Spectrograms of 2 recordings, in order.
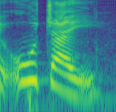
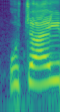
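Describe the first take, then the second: First: ऊंचाई opening on a drawn-out OO; long oo. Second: ऊंचाई opening on a quick short u. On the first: Teacher correcting it, ऊंचाई with long oo. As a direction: lengthen the first vowel of ऊंचाई. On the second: Teacher showing the wrong form, ऊंचाई with short u. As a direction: clip the first vowel of ऊंचाई. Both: Shown as a demonstration. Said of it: "दीर्घ ऊ रहेगा".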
